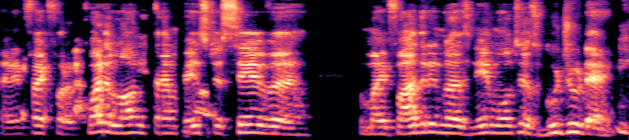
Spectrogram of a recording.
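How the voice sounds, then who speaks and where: This man talks very fast with a Telugu accent. His voice is high in pitch and his intonation is fairly even. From India, Chennai. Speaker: sales professional and couples coach. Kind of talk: interview conversation.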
